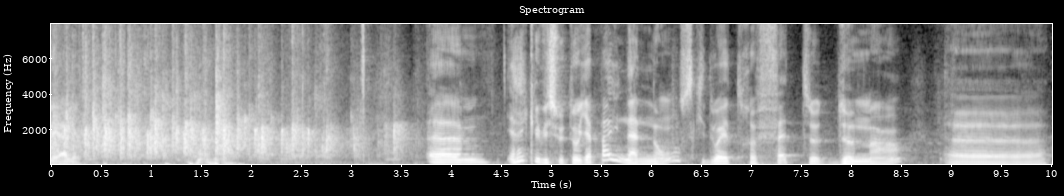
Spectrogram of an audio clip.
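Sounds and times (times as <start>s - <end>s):
audience applause: 0.0s - 3.7s
speech: 0.1s - 0.5s, 1.5s - 1.8s, 3.8s - 10.0s.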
